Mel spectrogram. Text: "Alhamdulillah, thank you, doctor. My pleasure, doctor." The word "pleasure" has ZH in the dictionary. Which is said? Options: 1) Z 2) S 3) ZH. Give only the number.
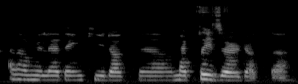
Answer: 1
